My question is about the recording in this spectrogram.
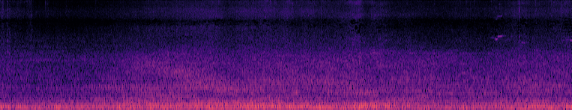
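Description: Steady outdoor street noise dominated by a low rumble of traffic.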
